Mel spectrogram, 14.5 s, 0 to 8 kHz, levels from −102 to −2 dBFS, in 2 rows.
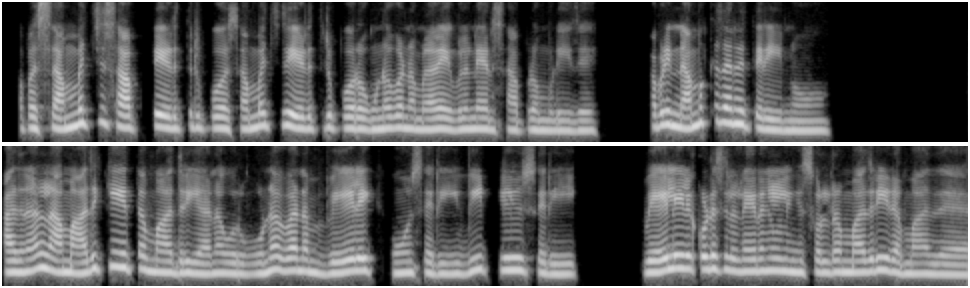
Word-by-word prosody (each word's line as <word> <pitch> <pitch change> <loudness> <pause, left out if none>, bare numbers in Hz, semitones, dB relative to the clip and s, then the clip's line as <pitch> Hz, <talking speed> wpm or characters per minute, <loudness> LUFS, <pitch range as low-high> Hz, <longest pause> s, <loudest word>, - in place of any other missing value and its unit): அப்பச் 205 -2 -1
சமைச்சு 255 +10 +1
சாப்பிட்டு 210 +1 +2
எடுத்துட்டு 200 +1 -5
போ 205 - 0 0.2
சமைச்சு 225 +5 -2
எடுத்துட்டு 200 +1 -4
போற 200 -1 +1
உணவ 205 +2 0
நம்மளால 190 +1 +1
எவ்வளவு 190 +2 -2
நேரம் 190 -3 -2
சாப்பிட 175 +1 -5
முடியுது? 165 0 -5 0.5
அப்படி 255 +3 +3
நமக்குத் 290 +8 +1
தானே 280 -2 +4
தெரியணும். 170 -3 -2 1.2
அதனால 210 +5 +2
நாம 205 -2 +3
அதுக்கேத்த 260 +2 +1
மாதிரியான 190 -2 0
ஒரு 180 - -3
உணவ 230 +3 +1
நம்ம 205 -3 -1
வேலைக்கும் 205 -2 +1
சரி 180 -2 -4 0.2
வீட்டிலும் 235 -1 -1
சரி 175 -3 -3 0.6
வேலையில 255 +5 +5
கூடச் 250 0 +2
சில 230 -2 -1
நேரங்கள்ல 225 +1 +1
நீங்கச் 205 -1 -2
சொல்ற 200 +1 -1
மாதிரி 210 +3 +1
நாம 180 -1 -3
அந்த 175 -1 -3
205 Hz, 155 wpm, -23 LUFS, 190-230 Hz, 1.2 s, வேலையில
